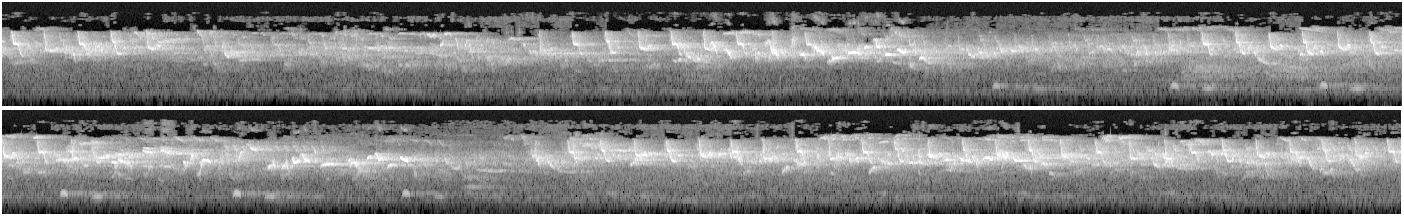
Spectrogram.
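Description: Many small birds chirping, rapid high calls overlapping in a dense chorus, with a lower note repeating about once a second through the middle stretch.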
